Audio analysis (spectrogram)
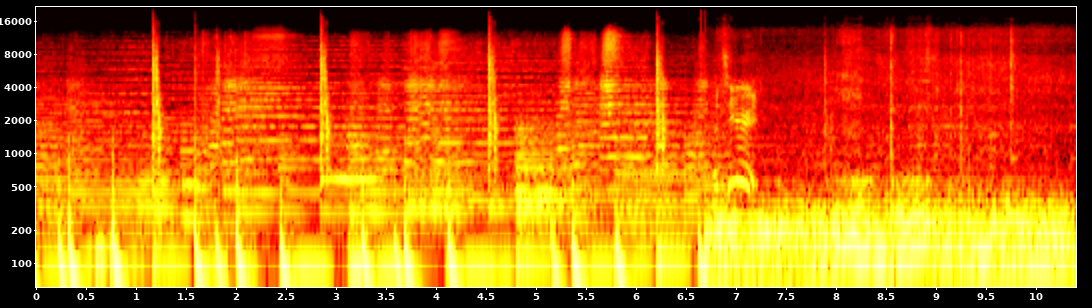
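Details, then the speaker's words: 1981 BMW E12 petrol engine, 40 years old, after a stretch of music, running with a deep, steady exhaust note; catalytic converter replaced and no exhaust leak. "now why does it sound so good I changed the Catalina converter there isn't an exhaust leak"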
